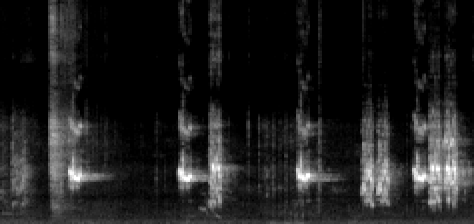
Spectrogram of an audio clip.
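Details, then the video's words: Budgerigar calling: short bright whistled chirps about a second apart, each followed by buzzy scratchy chatter, the bursts growing denser toward the end. "Australian Budgies parrot voice Australian parrot voice"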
